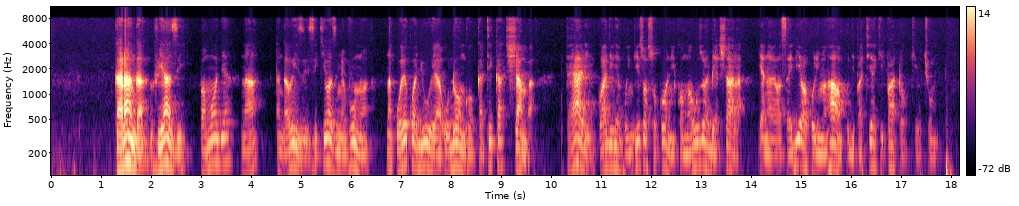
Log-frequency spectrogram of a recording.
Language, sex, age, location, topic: Swahili, male, 25-35, Dar es Salaam, agriculture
